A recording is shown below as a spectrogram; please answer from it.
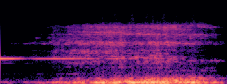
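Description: Closing sound effect of a promotional video: a held tone fades out about a second in, while a low rumbling whoosh swells up beneath it and starts to die away near the end.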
